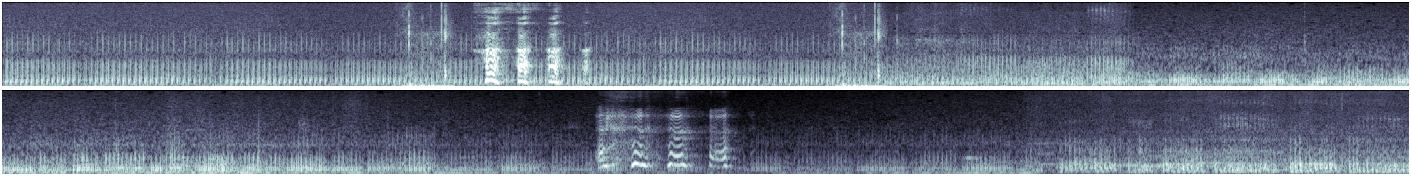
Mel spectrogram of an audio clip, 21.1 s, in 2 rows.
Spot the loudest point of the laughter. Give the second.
4 s.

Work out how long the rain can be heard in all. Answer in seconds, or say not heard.
not heard.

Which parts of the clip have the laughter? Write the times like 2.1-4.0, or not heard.
3.5-4.5, 15.0-16.1.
